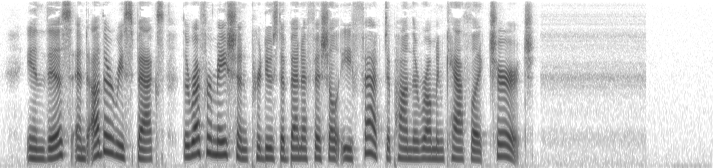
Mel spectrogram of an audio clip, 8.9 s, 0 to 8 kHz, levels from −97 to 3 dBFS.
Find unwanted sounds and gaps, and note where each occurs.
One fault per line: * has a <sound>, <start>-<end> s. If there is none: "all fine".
all fine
